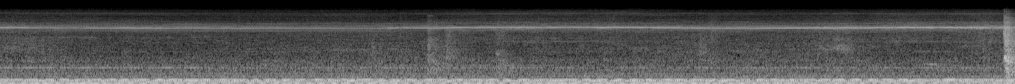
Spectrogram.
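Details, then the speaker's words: Arthroscopic burr entering from the back and slowly advancing in a right shoulder during subacromial decompression: loud continuous motor whine and rumble with a steady high tone. "we've got the shaver or the bur rather coming in the back and then we'll slowly Advance"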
